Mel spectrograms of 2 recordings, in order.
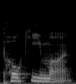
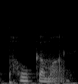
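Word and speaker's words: Pokémon: Well, you know what grinds my gears is the people that are trying to jump on the bandwagon that call it Pokemon. Like, if you're going to get in, at least try to get it right, right? That little accent on the E, it's Pokemon.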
